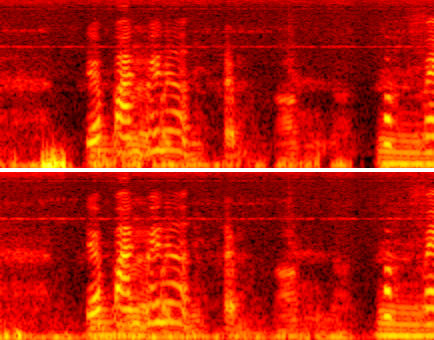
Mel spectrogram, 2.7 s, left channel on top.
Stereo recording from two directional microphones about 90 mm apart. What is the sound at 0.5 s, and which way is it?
Speech, 35° left (ahead or behind).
